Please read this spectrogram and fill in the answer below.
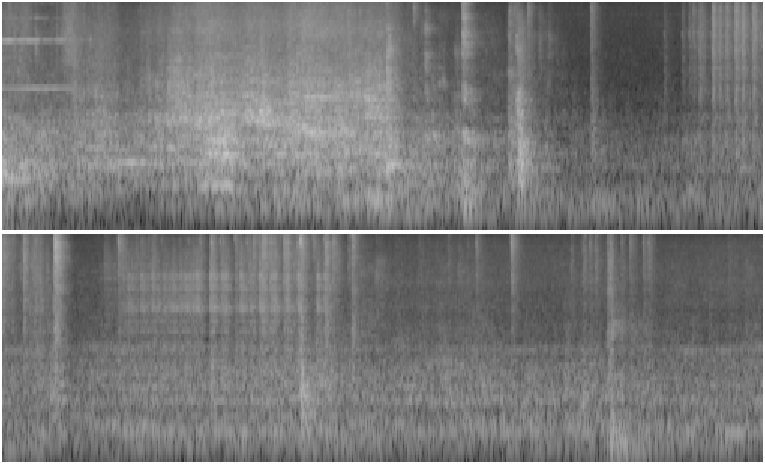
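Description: Machine-room-less traction elevator: the automatic car doors slide shut, then the car travels between floors with a steady, quieter running noise and a few knocks.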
